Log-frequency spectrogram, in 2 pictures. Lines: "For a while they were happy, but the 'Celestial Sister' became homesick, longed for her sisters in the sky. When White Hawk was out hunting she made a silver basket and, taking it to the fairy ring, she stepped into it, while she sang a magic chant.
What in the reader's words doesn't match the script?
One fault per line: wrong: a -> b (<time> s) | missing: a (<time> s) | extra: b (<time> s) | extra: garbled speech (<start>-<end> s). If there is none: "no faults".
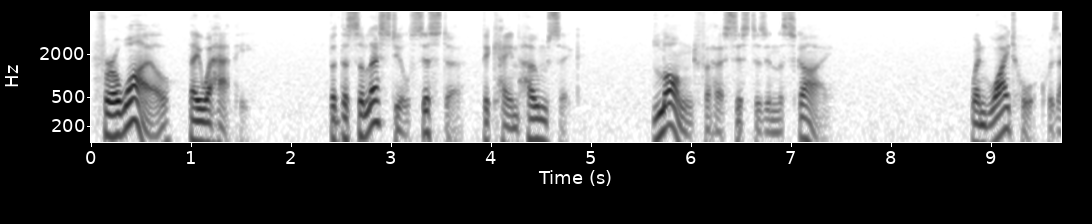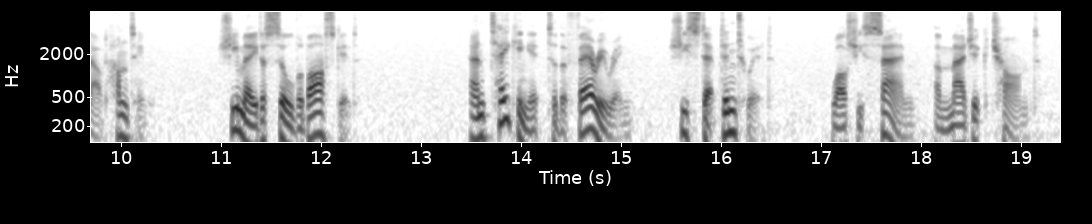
no faults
